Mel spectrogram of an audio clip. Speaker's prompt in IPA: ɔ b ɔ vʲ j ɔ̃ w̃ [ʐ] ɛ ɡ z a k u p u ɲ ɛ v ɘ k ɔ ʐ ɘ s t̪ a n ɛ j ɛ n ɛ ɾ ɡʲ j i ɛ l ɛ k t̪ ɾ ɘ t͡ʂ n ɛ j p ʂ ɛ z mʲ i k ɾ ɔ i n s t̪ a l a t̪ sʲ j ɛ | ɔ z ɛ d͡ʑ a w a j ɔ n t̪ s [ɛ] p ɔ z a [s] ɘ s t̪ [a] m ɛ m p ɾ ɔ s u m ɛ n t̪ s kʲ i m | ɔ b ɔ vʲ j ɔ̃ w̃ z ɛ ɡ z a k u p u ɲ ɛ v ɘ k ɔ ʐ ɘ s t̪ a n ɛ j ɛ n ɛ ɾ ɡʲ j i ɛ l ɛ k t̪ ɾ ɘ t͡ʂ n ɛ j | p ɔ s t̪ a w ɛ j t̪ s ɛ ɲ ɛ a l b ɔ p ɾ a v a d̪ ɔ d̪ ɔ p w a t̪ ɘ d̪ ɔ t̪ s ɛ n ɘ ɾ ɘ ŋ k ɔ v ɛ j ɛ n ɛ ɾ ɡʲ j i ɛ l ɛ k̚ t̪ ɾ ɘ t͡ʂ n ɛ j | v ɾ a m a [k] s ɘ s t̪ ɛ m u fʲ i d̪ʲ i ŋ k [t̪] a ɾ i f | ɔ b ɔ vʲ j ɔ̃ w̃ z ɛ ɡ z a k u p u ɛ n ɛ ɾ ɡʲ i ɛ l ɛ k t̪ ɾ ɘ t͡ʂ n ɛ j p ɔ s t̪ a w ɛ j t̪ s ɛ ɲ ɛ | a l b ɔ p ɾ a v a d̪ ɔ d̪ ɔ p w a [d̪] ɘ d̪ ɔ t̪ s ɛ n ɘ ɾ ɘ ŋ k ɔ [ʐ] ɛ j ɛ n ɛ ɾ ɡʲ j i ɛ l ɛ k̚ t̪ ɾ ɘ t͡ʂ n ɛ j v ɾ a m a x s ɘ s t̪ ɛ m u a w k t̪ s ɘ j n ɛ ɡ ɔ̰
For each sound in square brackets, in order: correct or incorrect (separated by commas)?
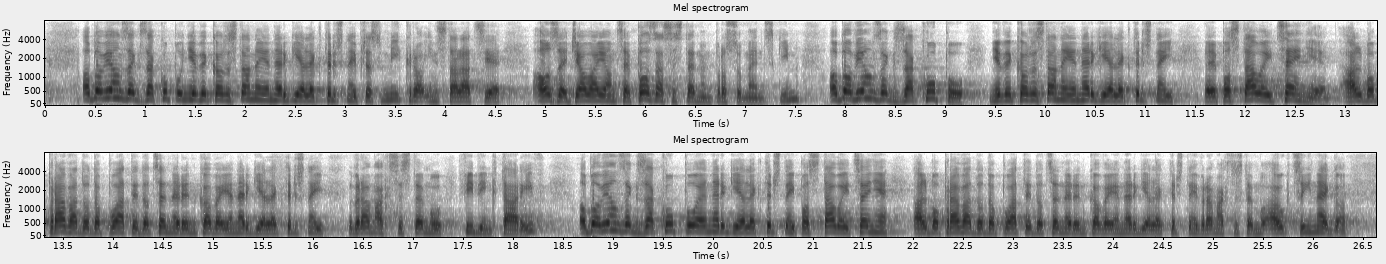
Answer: incorrect, correct, correct, incorrect, incorrect, correct, incorrect, incorrect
